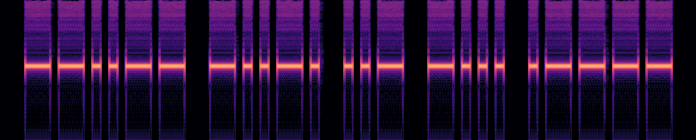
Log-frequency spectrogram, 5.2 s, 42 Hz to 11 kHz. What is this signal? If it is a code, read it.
Morse code, heard as a keyed tone, about 19 wpm, 800 Hz. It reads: ,/UB1
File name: morse mp3 / revision15-vitesse 18 mots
